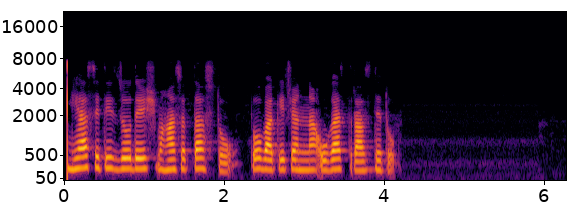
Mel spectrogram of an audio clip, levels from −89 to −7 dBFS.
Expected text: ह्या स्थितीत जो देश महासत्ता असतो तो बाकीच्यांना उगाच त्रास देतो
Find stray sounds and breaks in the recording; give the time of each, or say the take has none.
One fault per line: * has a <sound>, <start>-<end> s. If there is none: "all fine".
all fine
